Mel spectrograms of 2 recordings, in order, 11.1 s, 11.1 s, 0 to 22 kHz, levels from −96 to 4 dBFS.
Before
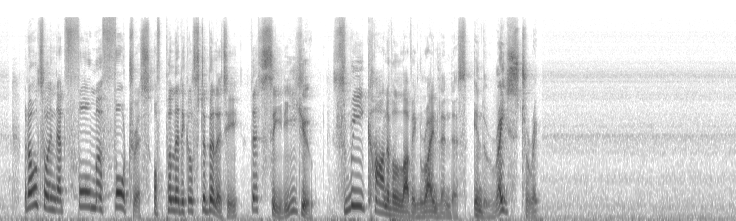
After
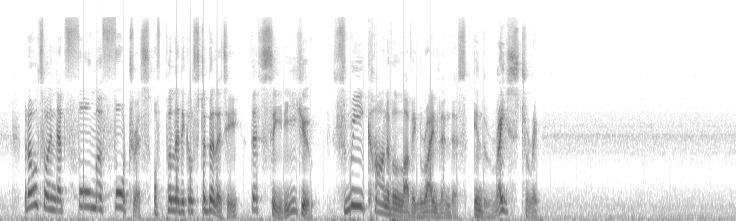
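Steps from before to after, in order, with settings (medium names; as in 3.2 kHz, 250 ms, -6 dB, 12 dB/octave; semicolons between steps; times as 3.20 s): static phaser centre 1.9 kHz, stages 4; crackling interface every 0.20 s, samples 256, zero; trim -6.5 dB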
